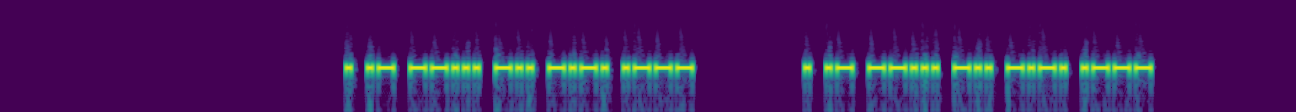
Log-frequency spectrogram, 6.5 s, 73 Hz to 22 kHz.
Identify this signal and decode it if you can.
Morse code, heard as a keyed tone, about 48 wpm, 700 Hz. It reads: EA7DCJ EA7DCJ
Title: DXCC-100 Call Signs - 6 Characters - Repeated 2x - 45wpm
